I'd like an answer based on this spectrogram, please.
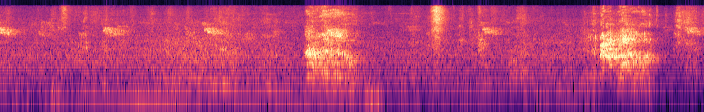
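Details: Adult female black Shiba Inu scolding a pestering black Shiba puppy to stay away because she wants to poop; two loud harsh snapping barks or growl-yaps about three seconds apart, with softer low grumbling before them.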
